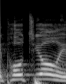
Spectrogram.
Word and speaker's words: Puteoli: I'm going to say Puteoli. That's pretty close to what the actual pronunciation of that is.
